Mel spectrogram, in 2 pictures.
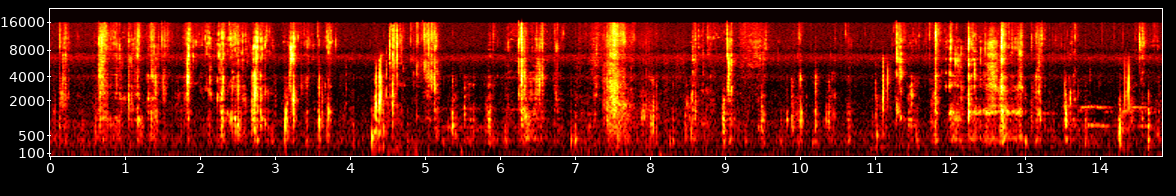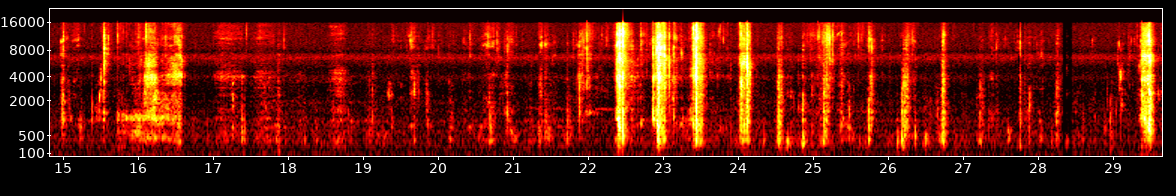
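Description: A person eating close to the microphone: chewing, biting and crunching of crispy fried chicken and rice, with wet mouth clicks. A run of louder crunches comes about three quarters of the way through.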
